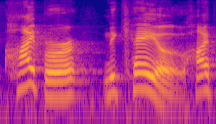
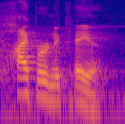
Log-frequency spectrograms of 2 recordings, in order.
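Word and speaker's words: hyper nikeo (ὑπερνικάω): It's hyper nikeo, or hooper nikeo, however you want to do your Greek pronunciation. I'll say hyper nikeo.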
